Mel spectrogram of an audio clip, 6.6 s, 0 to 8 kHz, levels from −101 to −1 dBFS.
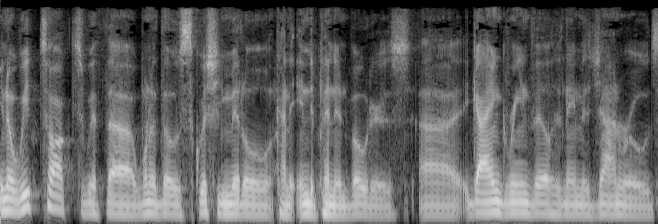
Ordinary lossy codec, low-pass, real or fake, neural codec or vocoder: MP3, 48 kbps; 7.2 kHz; real; none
